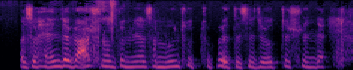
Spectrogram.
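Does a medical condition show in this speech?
Yes: tongue cancer surgery.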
